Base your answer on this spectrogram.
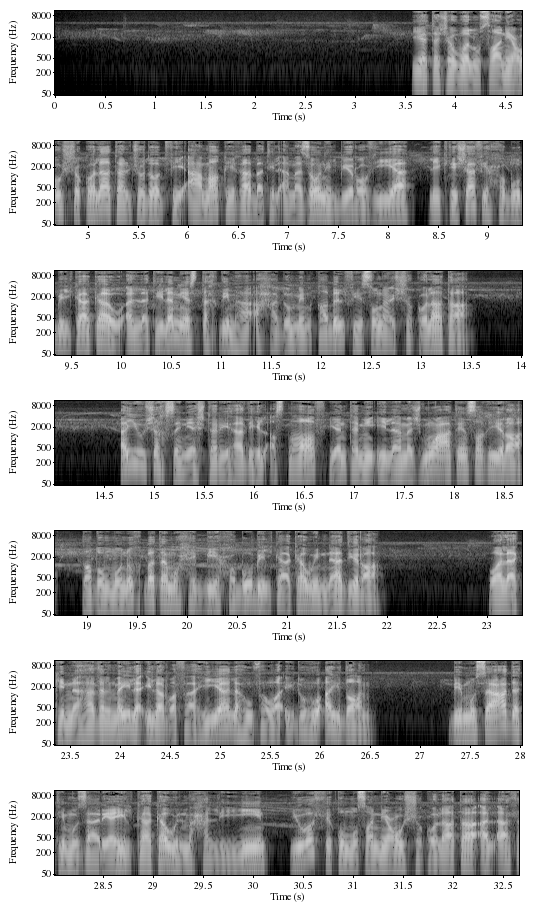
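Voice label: Arabic, documentary; GoLocalise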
